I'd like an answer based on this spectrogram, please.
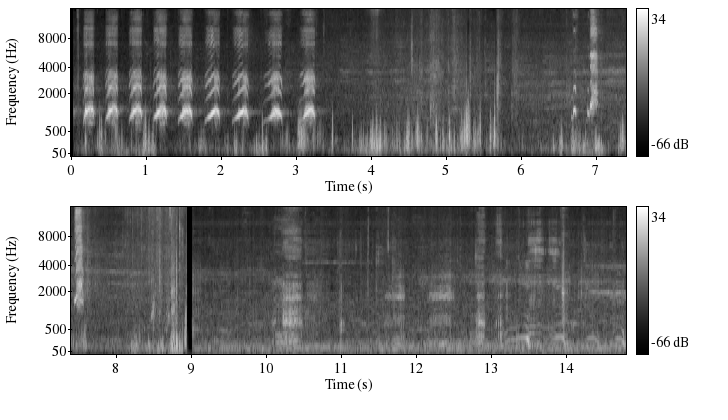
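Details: Lynx calling to its elder sister, who is walking far away with its mother: about eight clear, high tonal calls in three seconds, then rustling, thuds, clapping and voices.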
